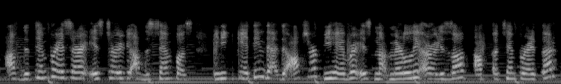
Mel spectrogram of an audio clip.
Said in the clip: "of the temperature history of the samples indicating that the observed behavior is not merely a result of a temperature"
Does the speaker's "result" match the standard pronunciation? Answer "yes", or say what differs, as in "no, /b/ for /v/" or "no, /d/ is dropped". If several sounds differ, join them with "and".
yes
